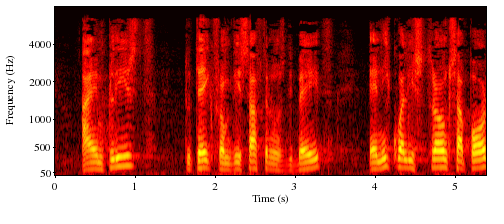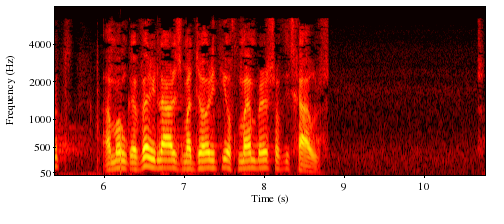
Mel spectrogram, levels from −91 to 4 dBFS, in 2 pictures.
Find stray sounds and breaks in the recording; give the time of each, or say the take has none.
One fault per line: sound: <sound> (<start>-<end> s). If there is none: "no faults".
no faults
